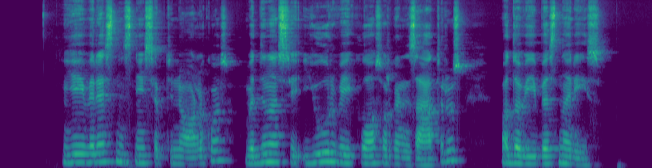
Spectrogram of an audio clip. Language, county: Lithuanian, Klaipėda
